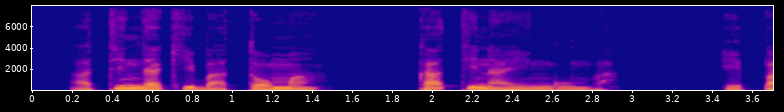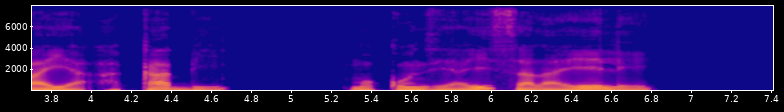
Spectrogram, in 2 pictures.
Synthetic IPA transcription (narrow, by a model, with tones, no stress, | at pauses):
a˨ti˦nda˦ki˦ba˨to˦ma˦ | ka˦ti˨na˨e˨ŋɡu˨mba˨ | e˨pa˦i˨ja˨ʔa˨ka˦bi˨ | mo˨ko˨nzi˨ja˨i˦sa˨la˨e˦le˨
